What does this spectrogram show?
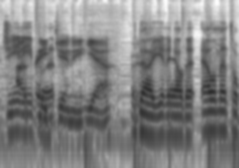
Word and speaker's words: genie: she actually nailed it i would say ginny instead of jeannie yeah you nailed it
